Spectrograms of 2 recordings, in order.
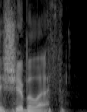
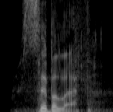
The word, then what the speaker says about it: shibboleth: If the man said, no, I am not, they would say to him, say shibboleth. If he was from Ephraim, he would say sibboleth. Because people from Ephraim cannot pronounce the word correctly.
